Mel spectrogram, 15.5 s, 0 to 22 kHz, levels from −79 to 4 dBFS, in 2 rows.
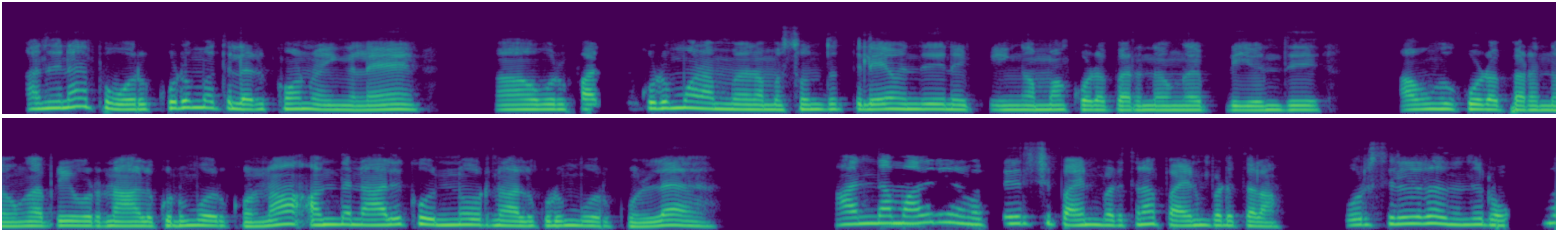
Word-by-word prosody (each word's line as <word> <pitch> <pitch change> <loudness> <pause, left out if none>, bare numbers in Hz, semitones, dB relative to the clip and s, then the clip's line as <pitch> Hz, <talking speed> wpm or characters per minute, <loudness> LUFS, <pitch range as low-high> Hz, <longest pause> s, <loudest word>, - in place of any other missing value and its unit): அதுனா, 225 +6 +2
இப்போ 220 -3 -1
ஒரு 180 - +1
குடும்பத்துல 225 -4 +2
இருக்கோம்னு 190 +1 0
வைங்களேன். 165 +2 +1 0.5
அ - - -3 0.2
ஒரு 180 - +1
10 180 - -1 0.2
குடும்பம் 220 +1 +3
நம்ம 185 -2 +1
நம்ம 170 -1 +1
சொந்தத்திலேயே 180 0 0
வந்து 185 0 +2
இன்னைக்கு 170 -1 -2
எங்க 160 - +1
அம்மா 165 +1 +1
கூட 160 -1 +2
பிறந்தவங்க. 155 0 +1
இப்டி 155 0 -4
வந்து 160 0 0 0.5
அவுங்க 190 +2 +1
கூட 175 -1 +3
பிறந்தவங்க. 155 0 +1
அப்டி 170 +2 -1
ஒரு 160 - -2
4 155 0 +2
குடும்பம் 170 +1 +2
இருக்குனா. 160 +5 0 0.2
அந்த 205 +1 +3
4க்கு 205 +2 +2
இன்னொரு 195 -1 +1
4 160 -1 +2
குடும்பம் 165 -1 +1
இருக்கும்ல. 150 +3 -1 0.9
அந்த 245 +3 +2
மாரி 260 +3 0
நம்ம 215 -3 0
பிரிச்சு 240 -1 -2
பயன்படுத்தினா 190 +2 0
பயன்படுத்தலாம். 170 -5 0 0.3
ஒரு 200 +1 -2
சிலர் 235 +2 +2
அது 220 - +2
வந்து 200 -2 0
ரொம்ப 255 +8 -7
180 Hz, 180 wpm, -19 LUFS, 160-205 Hz, 0.9 s, குடும்பம்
